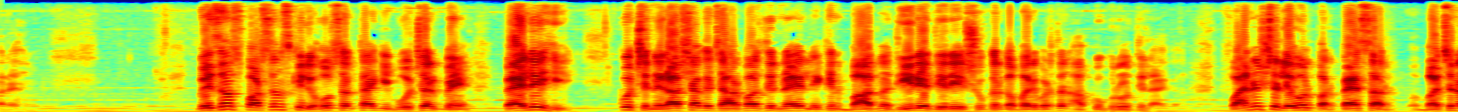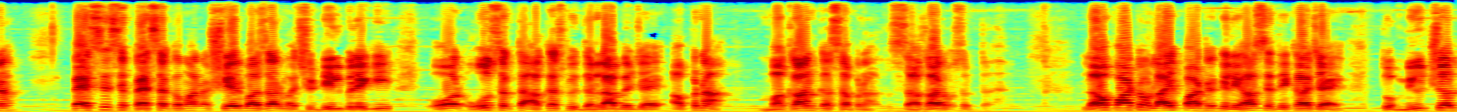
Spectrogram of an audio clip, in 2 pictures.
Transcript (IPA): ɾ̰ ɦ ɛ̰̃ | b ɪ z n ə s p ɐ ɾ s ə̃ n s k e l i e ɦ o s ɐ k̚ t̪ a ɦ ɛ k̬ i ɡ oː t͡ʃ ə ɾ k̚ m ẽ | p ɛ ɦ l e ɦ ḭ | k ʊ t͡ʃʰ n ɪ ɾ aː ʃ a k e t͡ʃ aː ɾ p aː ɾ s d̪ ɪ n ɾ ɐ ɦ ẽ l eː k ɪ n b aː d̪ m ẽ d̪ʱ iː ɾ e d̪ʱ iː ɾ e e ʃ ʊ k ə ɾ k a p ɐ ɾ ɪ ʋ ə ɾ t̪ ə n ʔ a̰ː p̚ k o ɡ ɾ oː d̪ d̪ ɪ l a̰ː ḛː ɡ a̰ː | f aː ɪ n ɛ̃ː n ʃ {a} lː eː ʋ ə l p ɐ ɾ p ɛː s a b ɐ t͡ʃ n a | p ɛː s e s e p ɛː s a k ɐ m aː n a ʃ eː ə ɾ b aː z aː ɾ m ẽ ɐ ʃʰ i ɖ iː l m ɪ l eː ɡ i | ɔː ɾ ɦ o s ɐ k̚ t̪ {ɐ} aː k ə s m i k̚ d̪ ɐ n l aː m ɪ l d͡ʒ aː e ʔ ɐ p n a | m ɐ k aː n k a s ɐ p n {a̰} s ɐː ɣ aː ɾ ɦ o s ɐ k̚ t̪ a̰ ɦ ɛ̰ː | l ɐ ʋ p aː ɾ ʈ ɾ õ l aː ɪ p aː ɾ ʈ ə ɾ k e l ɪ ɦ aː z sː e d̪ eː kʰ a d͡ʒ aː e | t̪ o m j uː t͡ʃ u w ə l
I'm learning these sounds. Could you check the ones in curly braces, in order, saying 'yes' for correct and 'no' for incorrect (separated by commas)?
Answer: no, no, yes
